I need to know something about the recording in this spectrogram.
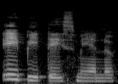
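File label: "epiteszmernok", Hungarian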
